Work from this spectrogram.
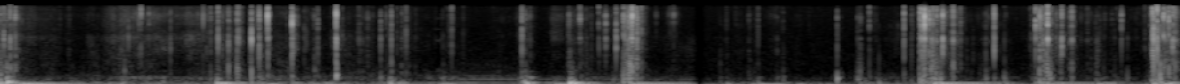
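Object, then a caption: Adhesive tape wrapped around a microphone. Long red nails and fingertips tap, scratch and press on white sticky tape wrapped around a microphone body, making the tape stick and unstick. Sharp, bright tearing and crackling bursts come one after another over a low thumping rumble, with close, dry handling noise between them.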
